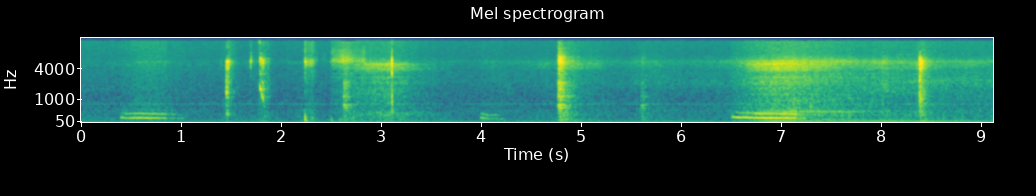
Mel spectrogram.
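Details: A big cat snoring while asleep, recorded with a smartphone: three soft, low rumbling snores with faint clicks and room noise between them.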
